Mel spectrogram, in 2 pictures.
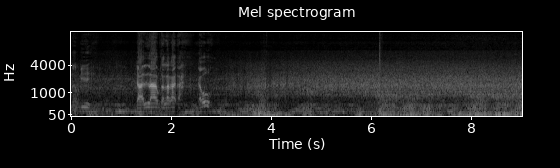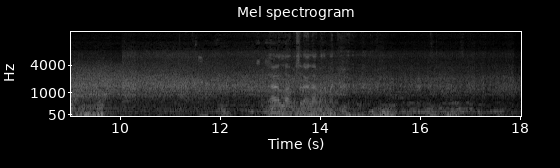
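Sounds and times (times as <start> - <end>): low road rumble: 0.0 - 18.0
tyre hiss and engine: 3.3 - 18.0.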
